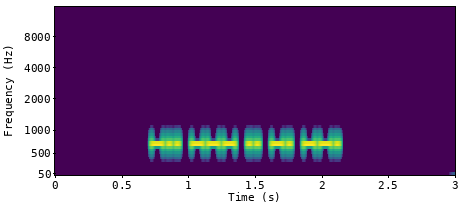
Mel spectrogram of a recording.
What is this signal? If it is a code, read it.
Morse code, heard as a keyed tone, about 40 wpm, 700 Hz. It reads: DOING
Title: Sets of 4 Words - New Word Drill - 40wpm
